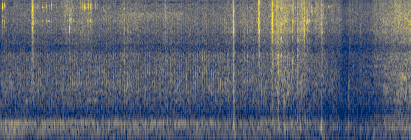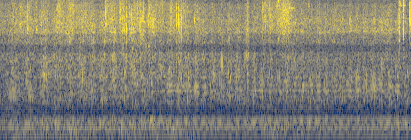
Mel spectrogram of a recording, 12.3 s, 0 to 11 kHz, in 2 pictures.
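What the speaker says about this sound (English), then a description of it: "the plane that's about to take off" Propeller plane engine idling and revving before takeoff in the video game Far Cry 4, a loud continuous droning rumble that swells and grows heavier partway through, with no voices.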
